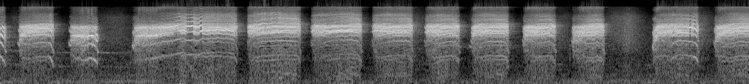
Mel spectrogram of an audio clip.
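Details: Begging of a young long-tailed shrike, used to stimulate adult birds: a long, noisy rasp early on, then a rapid series of about a dozen hoarse, buzzy squeals at an uneven pace.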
